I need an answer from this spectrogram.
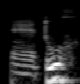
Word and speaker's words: Tours: Tours, né? Pronúncia em francês.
